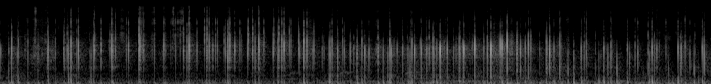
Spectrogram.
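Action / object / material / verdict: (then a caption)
tap / cardboard eyeshadow palette / cardboard / none. A cardboard eyeshadow palette is tapped quickly with the nails, producing a fast, steady stream of crisp, dry clicks. The taps sound bright and papery, centered around 2 kHz with little low end, and each one dies away almost instantly.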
